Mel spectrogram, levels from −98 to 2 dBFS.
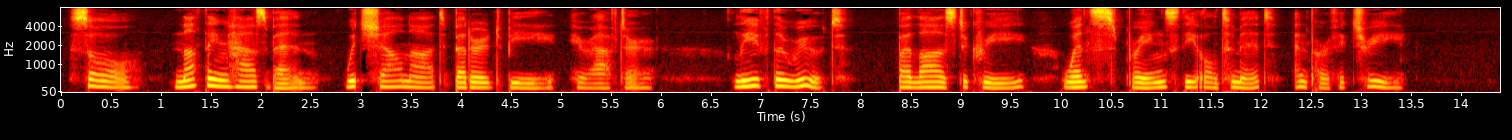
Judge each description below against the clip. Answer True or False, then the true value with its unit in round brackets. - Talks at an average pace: False (105 wpm)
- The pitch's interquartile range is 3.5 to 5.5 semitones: False (2.9 semitones)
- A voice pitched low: False (185 Hz)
